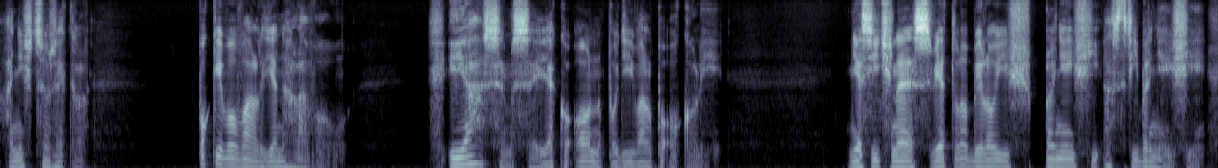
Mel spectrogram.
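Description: A man reading a story aloud in first person, with expressive, measured narration. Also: deep voice, no room sound, studio quality.

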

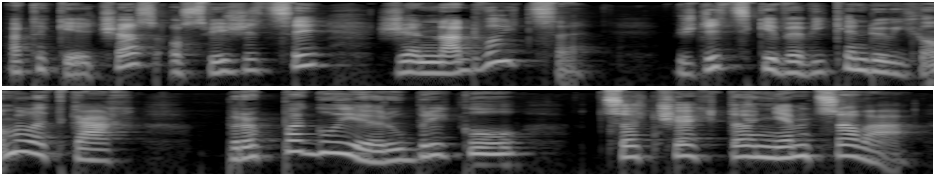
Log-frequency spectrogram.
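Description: A woman radio presenter reading her own short story aloud with wry, lively storytelling. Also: medium pitch, creaky.

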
